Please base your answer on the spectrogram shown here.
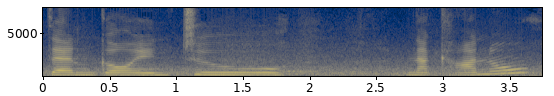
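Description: Young woman, handheld vlog, slow, a bit high, noisy outdoor phone camera audio, loud station noise. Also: over a noisy crowd. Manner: slow and chatty. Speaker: travel vlogger. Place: outdoor train platform. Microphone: camera held at arm's length.

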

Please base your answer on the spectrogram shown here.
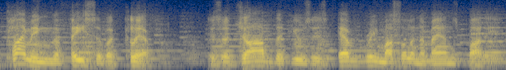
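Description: Lively American man narrating a vintage training film. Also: on the low side, moderate pace, music in the background. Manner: plain-spoken, folksy, instructive. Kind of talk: scripted 1940s educational film narration. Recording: dull lo-fi 1940s film soundtrack.

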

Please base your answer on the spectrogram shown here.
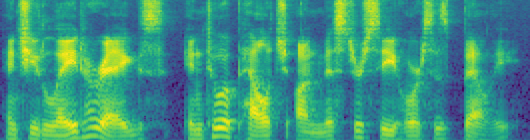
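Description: A man narrates a children's storybook in a low voice. His pitch moves around in a lively way as he reads, giving the narration an expressive storytelling shape. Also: normal speed. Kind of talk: expressive read-aloud narration of a picture book.

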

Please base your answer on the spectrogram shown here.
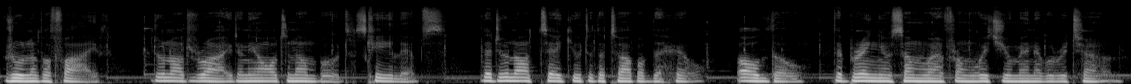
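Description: A man reading a creepypasta list of ski resort rules in a steady, measured scripted narration. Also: fairly high pitch. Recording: faint background music.

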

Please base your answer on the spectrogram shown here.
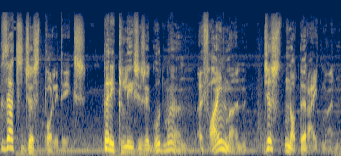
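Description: Theatrical, swooping Athenian demagogue. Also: male voice, deep voice, huge pitch swings, slow pace, gravelly, a bit bright, faint music behind, heavily acted. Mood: insinuating. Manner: oratorical, insinuating, grandiose. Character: scheming, theatrical populist male politician of ancient Athens. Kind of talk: dramatic video game dialogue.

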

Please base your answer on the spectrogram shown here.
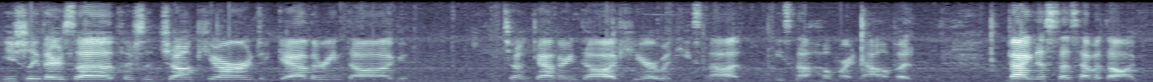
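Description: A woman's voice: fairly low pitch, fairly even intonation, normal speed, pushed and bright, a little hiss or hum, low-quality recording. A woman giving a rambling, casual voice-over tour of a house built inside a video game, full of ums and side remarks. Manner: chatty and rambling, with frequent ums and asides.

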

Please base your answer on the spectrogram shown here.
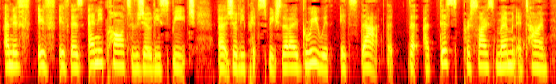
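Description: A woman's voice: mid-range voice, fairly even intonation, brisk, a little mellow, no room sound. A woman journalist from Afghanistan speaking as a guest on a radio discussion, talking with urgent passion and repeating words as she presses her points.

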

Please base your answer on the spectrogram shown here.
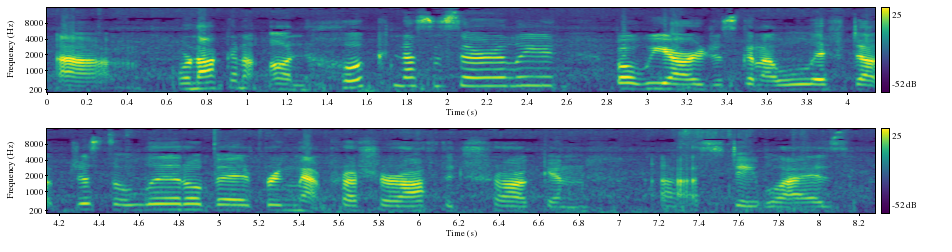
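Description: A young woman talks in a bright, chatty vlog manner, walking viewers through her stop. Her voice sits a little high. Steady outdoor and engine noise runs under the camera mic. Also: moderate pace, low-quality recording. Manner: upbeat, chatty, explaining. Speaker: RV travel vlogger. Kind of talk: casual vlog chat. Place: outdoors at an RV park, then inside a pickup truck.

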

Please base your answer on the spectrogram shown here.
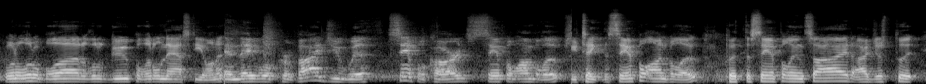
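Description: A man from northern Florida, his voice rough and congested, explaining emu egg incubation in a folksy, talkative way in a small hatchery room. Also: mid-range voice, fairly even intonation, a little fast, few pauses. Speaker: emu farmer. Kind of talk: casual how-to farm video. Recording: echoey small room, air conditioner hum.

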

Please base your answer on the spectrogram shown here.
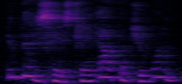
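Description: A man's voice: medium pitch, sing-song, brisk, warm tone, pitched above the performer's own voice, lightly acted. A man voicing a timid, tender young woman who pleads in distress, in an audiobook novel. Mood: distressed pleading. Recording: echoey, distant, faint background noise.

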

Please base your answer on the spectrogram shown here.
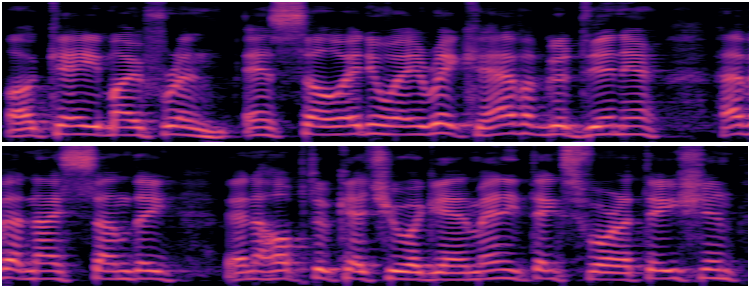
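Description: A Brazilian man with a slightly high voice works as a ham radio operator. He is friendly and casual, speaking non-fluent English with a Portuguese speaker's accent. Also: fairly even intonation, normal speed, hardly any pauses, a bit bright. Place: indoor home radio station.

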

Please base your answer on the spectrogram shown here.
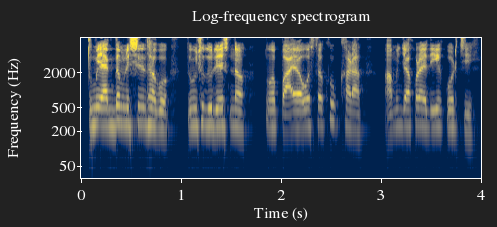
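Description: A man's voice: extremely high pitch, fairly even intonation, very fast. A man voicing a protective young nephew in an amateur comedy cartoon, insistent, boastful and reassuring. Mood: determined. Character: cocky, protective young nephew vowing revenge.

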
